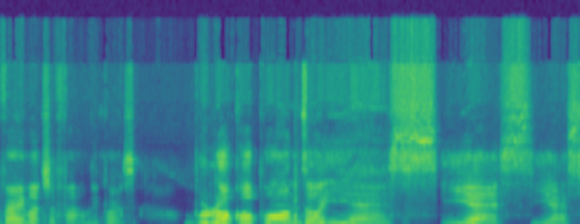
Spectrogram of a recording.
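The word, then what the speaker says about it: Brokopondo: Brocopondo, yes, yes, yes, correct, correct, correct. We always made a joke of like trying to pronounce it. Brocopondo.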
